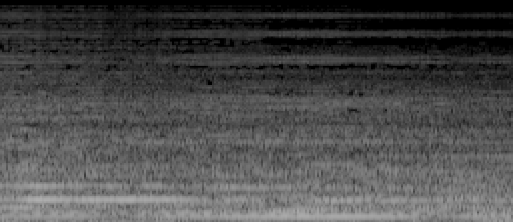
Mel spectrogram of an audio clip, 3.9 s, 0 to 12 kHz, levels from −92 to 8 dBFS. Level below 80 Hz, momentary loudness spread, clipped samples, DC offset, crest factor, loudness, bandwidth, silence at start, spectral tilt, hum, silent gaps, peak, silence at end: -48 dBFS; 6 LU; under 0.1%; under 0.1%; 14 dB; -30 LUFS; 10.5 kHz; 0 s; -8 dB/octave; none; none; -16 dBFS; 0 s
